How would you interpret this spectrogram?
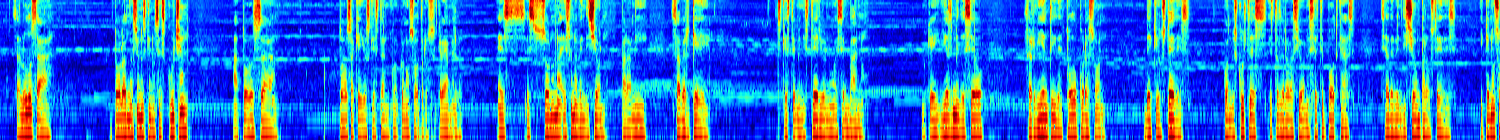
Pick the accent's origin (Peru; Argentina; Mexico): Mexico; A pesar de que soy mexicano, tengo alrededor de 25 años que básicamente mi práctica en leer el español ha sido completamente nula.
